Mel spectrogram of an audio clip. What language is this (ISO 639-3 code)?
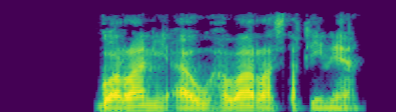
ckb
